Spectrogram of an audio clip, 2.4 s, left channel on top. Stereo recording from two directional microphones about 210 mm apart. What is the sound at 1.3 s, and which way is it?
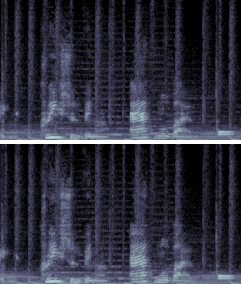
Speech, 40° right (ahead or behind).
